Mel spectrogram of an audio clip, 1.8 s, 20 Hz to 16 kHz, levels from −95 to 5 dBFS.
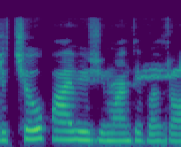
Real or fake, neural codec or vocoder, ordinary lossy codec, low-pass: fake; vocoder, 22.05 kHz, 80 mel bands, Vocos; MP3, 64 kbps; 9.9 kHz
